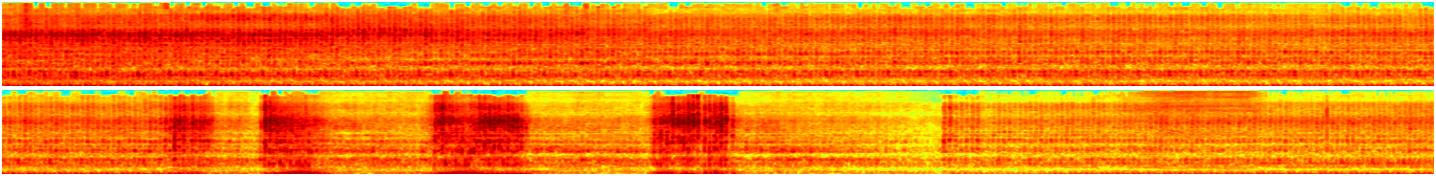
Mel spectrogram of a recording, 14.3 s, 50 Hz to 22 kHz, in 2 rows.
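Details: 12-valve Cummins diesel swapped into a 1967 Ford F100: low, steady diesel clatter at idle, about three beats a second, holding even apart from handling bumps; idle sounds healthy.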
